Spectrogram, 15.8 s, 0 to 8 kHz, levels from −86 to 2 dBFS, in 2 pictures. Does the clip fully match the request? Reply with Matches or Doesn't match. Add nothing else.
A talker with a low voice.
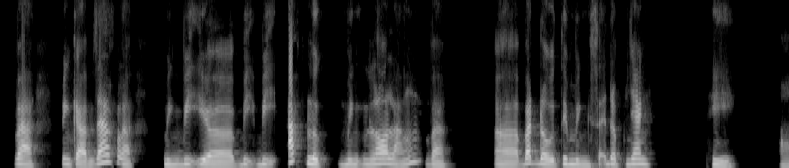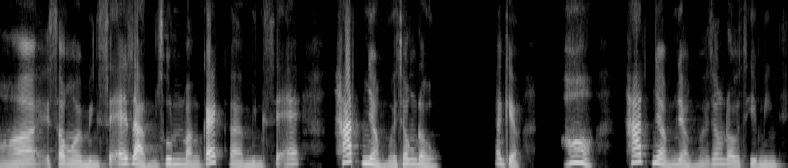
Doesn't match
